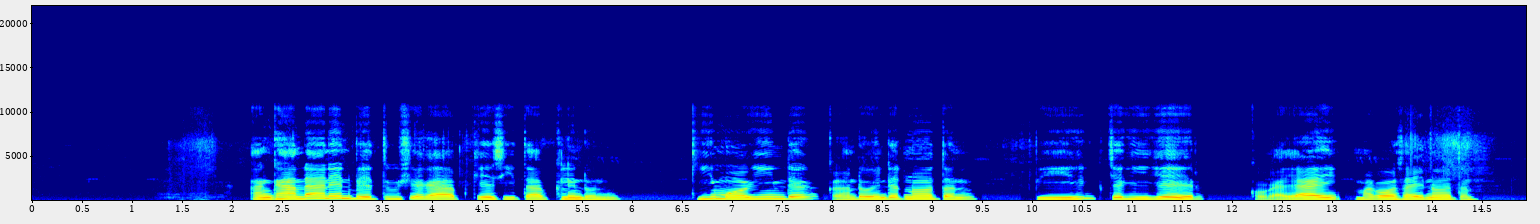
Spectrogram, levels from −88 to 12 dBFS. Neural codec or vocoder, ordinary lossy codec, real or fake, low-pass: none; none; real; 10.8 kHz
